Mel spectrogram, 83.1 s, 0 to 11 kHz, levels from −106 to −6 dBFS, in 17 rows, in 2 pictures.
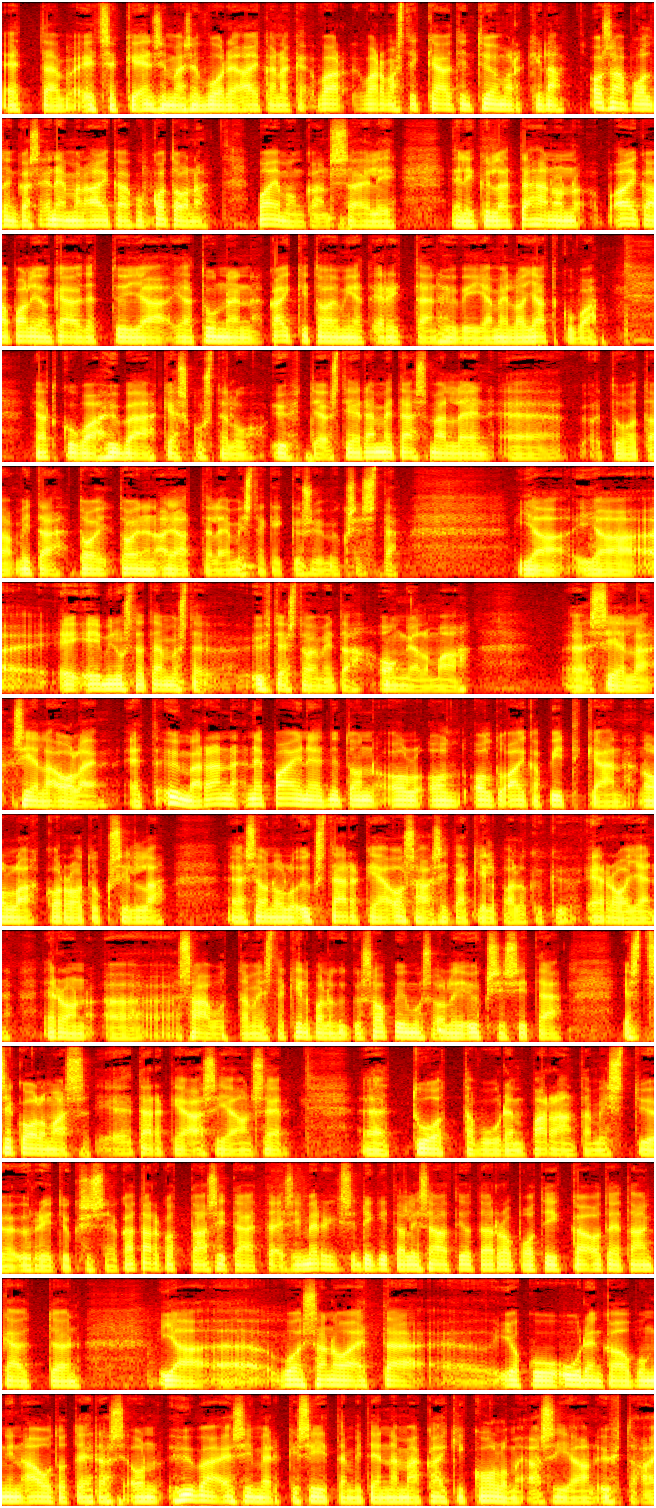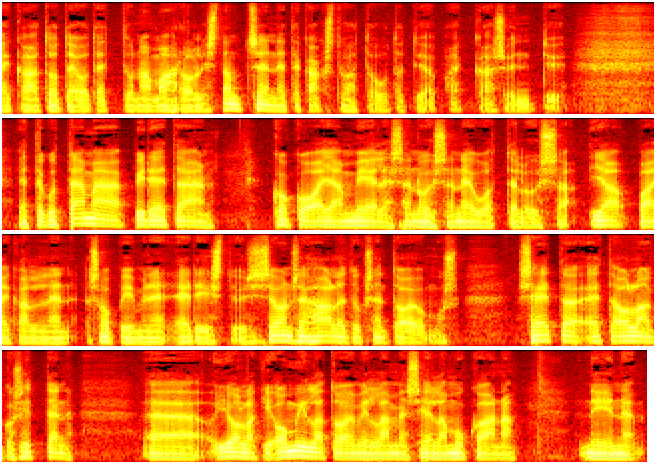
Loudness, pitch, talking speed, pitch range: -19 LUFS, 90 Hz, 115 wpm, 85-100 Hz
